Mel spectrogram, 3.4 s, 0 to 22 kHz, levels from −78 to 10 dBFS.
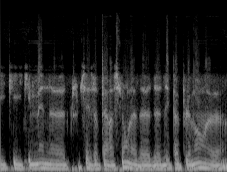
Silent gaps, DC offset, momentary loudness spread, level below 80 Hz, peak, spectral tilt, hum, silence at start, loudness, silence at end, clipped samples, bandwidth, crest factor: none; under 0.1%; 3 LU; -38 dBFS; -10 dBFS; -6 dB/octave; none; 0 s; -24 LUFS; 0 s; under 0.1%; 15.5 kHz; 12 dB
